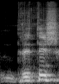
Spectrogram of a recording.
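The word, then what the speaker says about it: धृतिश्: तो जैसे हमने पहले भी बताया इसके पहले वाले श्लोक में कि हमने जो विसर्ग है उसके बाद जो श आएगा, इसलिए हम उसको श धृतिश कर देंगे।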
